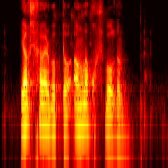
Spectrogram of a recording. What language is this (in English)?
Uyghur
